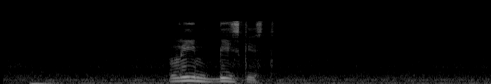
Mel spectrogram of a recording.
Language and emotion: Russian, neutral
